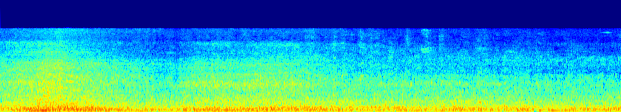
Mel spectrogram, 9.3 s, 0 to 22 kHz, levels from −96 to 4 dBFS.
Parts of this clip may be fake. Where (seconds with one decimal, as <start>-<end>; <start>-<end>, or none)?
1.8-2.7; 7.0-8.9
